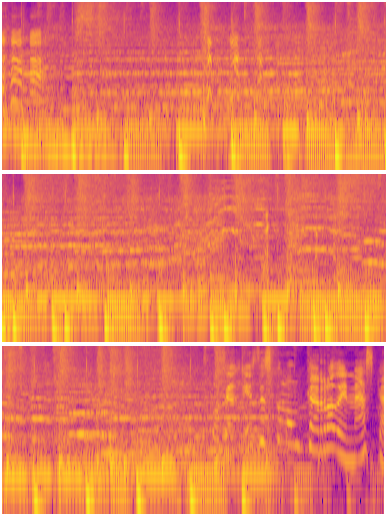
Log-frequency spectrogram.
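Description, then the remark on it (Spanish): Loud, dense dance music with a steady beat plays throughout as a DJ speeds the track up; near the end the pitch bends and sweeps upward in wavy rising glides. “Y, ay, le acelera aquí. ¿Escucharon esa parte? Escuchen esta acelera.”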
